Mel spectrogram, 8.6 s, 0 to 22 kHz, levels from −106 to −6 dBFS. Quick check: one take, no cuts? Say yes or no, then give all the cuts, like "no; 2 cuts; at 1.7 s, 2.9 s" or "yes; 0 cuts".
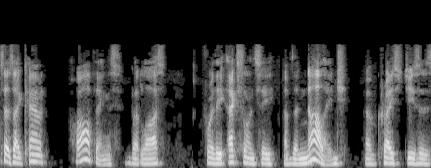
no; 1 cut; at 5.6 s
